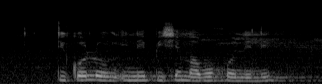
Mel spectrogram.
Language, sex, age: Northern Sotho, female, 25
